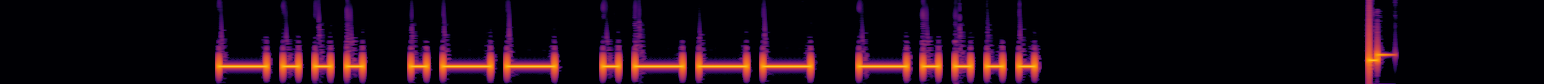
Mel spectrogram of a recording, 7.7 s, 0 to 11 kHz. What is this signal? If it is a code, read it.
Morse code, heard as a keyed tone, about 15 wpm, 700 Hz. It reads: BWJ6
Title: Four Challenging Letter-Number Combinations 15wpm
